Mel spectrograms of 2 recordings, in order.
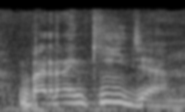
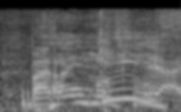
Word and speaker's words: Barranquilla: Barranquilla. Barranquilla. Well, hold on, you can roll it. Barranquilla. Barranquilla, Colombia. Barranquilla, you nailed it.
